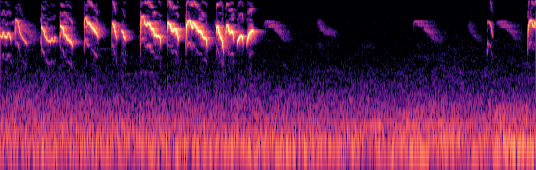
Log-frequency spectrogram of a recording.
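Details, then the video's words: Oriental white-eye song used as a master recording for training songbirds: a rapid burst of high, thin, sweeping whistled notes repeated about three per second for two and a half seconds, then near silence with faint distant notes. "Ocehan Burung Pleci"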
